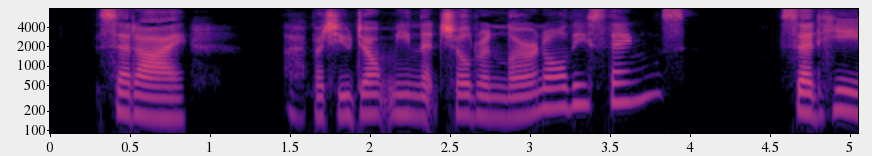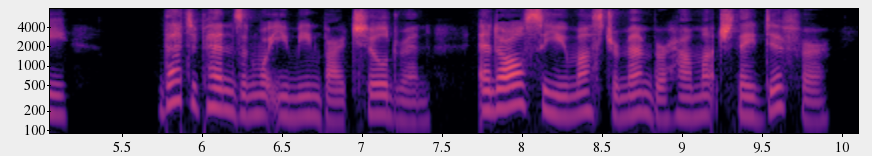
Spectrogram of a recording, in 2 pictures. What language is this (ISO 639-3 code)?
eng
